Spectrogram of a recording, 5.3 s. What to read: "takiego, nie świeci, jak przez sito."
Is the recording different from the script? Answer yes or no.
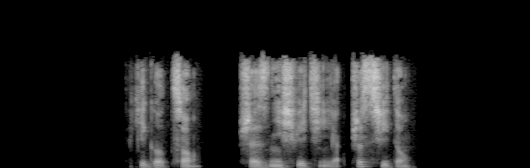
yes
